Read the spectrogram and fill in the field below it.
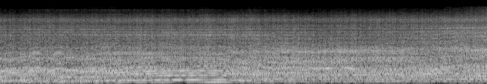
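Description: Motorcycle engines roar as the bikes accelerate away at the start.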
